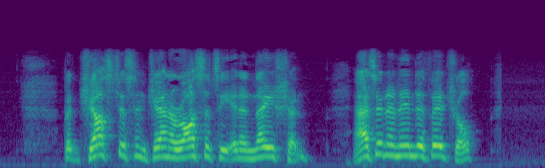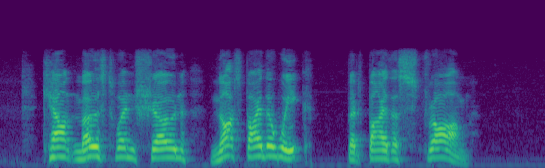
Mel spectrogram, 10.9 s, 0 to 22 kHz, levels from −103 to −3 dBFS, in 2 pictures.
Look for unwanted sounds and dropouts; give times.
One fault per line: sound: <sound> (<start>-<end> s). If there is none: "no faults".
no faults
